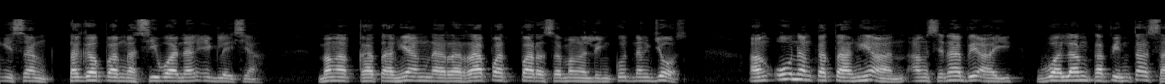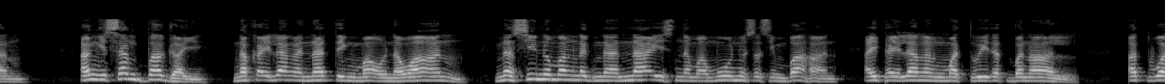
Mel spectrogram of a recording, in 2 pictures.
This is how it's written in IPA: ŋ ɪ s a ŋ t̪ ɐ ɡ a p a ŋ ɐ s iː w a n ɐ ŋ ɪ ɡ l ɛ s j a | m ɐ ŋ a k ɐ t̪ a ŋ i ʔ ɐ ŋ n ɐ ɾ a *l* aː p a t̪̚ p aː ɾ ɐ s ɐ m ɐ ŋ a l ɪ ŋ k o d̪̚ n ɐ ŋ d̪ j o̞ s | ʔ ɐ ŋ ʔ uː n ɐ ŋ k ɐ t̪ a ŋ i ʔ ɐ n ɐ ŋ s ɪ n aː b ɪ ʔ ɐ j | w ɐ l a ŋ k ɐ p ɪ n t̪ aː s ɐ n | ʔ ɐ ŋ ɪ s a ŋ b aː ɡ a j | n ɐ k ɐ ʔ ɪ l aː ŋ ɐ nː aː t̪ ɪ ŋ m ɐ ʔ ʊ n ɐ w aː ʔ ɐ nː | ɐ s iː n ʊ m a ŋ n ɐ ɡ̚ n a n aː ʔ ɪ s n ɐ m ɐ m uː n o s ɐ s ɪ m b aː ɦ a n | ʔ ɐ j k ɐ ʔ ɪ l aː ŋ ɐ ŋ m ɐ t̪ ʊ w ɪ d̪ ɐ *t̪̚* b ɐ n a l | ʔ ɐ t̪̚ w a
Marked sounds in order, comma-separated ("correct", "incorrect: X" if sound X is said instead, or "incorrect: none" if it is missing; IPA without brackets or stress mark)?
incorrect: ɾ, correct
